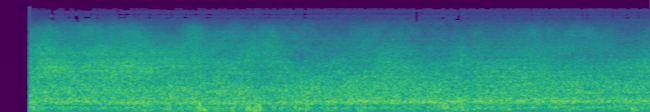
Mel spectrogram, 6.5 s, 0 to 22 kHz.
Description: Little Raith Wind Farm (9x410ft Turbines), noise pollution recorded from one of the turbines. All 9 turbines are producing a range of noise, but this particular turbine is noisier than the rest.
